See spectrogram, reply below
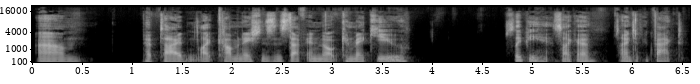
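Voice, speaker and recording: A man's voice: medium pitch, little pitch movement, normal speed, creaky, no echo, clean studio sound. A man co-hosting a church podcast, discussing a Bible passage casually and thinking aloud with many fillers.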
